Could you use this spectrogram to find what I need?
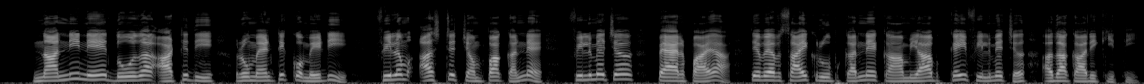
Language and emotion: Dogri, neutral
